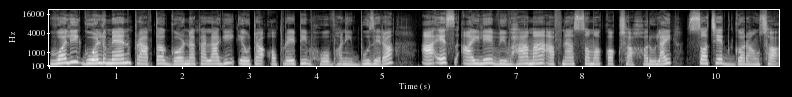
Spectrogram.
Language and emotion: Nepali, neutral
